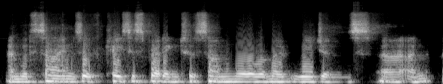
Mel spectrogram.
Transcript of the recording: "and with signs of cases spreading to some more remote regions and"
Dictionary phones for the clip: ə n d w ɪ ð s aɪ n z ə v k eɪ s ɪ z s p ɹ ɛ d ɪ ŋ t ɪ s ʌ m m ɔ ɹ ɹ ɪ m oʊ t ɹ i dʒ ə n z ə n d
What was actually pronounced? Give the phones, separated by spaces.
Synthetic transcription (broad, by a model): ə n w ɪ ð s aɪ n z ə v k eɪ s ɪ z s p ɹ ɛ d ɪ ŋ t ɪ s ʌ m m ɔ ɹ ɹ ɪ m oʊ t ɹ i dʒ ə n z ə n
